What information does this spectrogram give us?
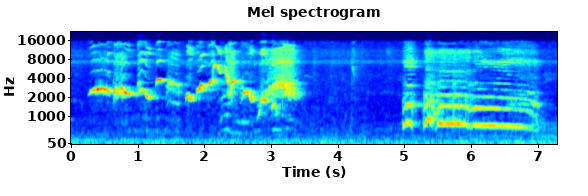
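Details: White-rumped shama singing in the morning in rural Klaten, Central Java. A rapid jumble of varied chirps and whistles is followed by a long, harsh, drawn-out note that slowly falls in pitch.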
